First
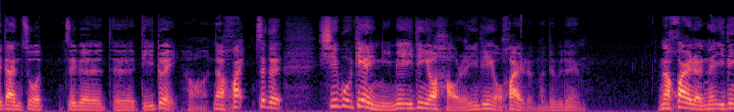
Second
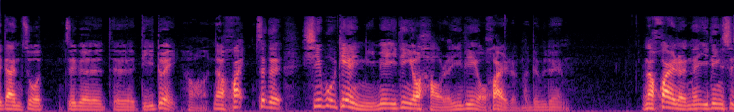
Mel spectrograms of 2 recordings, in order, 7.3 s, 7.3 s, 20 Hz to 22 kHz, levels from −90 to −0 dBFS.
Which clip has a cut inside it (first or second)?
second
